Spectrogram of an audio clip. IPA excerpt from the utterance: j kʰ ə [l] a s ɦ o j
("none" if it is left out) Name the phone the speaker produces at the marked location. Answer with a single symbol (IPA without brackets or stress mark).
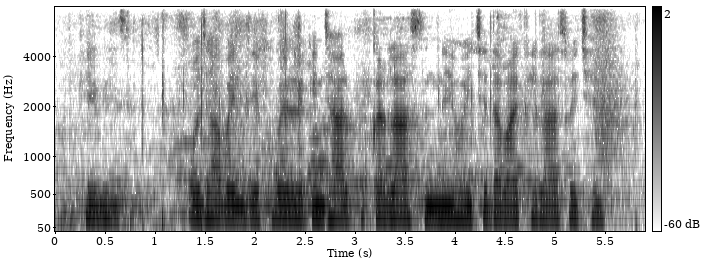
l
